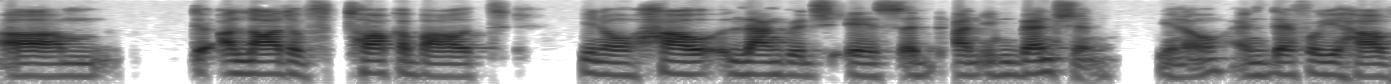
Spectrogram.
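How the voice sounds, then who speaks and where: A man with a Filipino accent. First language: Aklanon. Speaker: linguistics academic. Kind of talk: panel discussion. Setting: online webinar. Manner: halting, many fillers and repetitions.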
